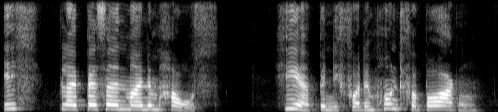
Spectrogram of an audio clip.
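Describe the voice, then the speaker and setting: A woman's voice: high-pitched, measured pace, pitched above the performer's own voice. A woman voicing a timid, frightened baby snail girl in a children's story, refusing with fearful insistence. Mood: scared.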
